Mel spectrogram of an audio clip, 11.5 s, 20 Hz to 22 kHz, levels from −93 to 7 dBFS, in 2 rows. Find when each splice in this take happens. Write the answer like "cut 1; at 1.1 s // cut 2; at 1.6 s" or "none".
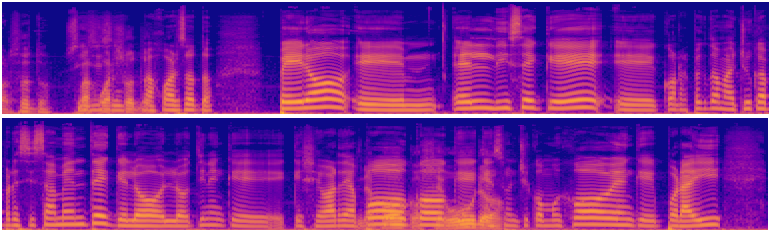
none

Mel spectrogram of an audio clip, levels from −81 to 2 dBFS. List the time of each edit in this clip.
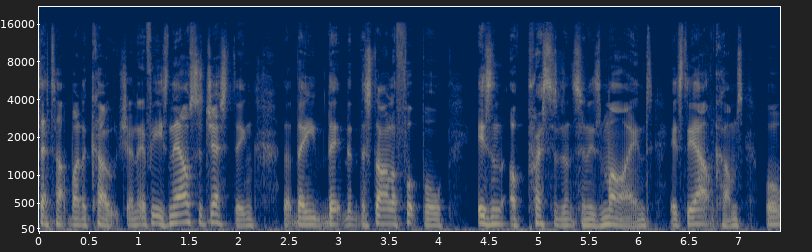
none

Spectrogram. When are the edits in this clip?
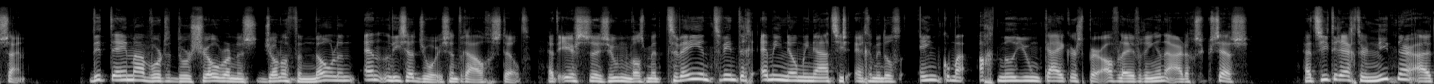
cut 1; at 3.6 s // cut 2; at 5.4 s

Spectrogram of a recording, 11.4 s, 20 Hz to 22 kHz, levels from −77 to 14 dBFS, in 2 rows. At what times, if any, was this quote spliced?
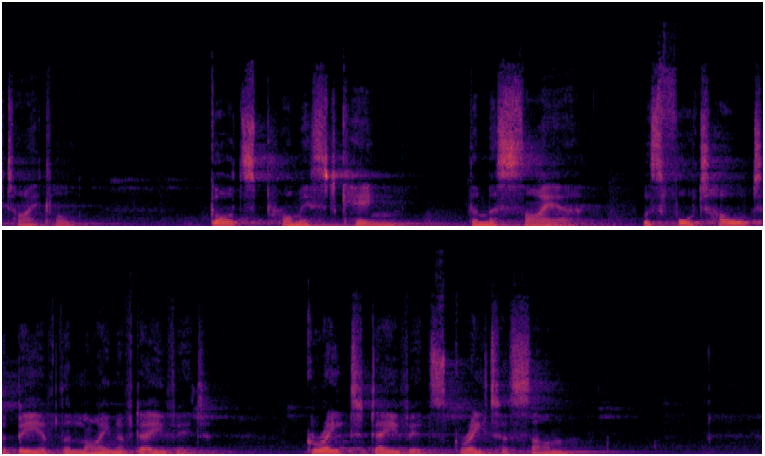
cut 1; at 4.8 s // cut 2; at 7.8 s

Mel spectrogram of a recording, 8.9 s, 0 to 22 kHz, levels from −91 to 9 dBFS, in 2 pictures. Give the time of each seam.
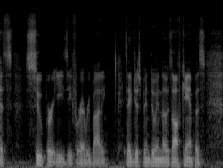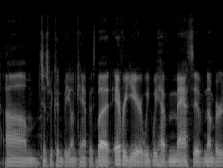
cut 1; at 2.5 s // cut 2; at 6.3 s // cut 3; at 7.5 s

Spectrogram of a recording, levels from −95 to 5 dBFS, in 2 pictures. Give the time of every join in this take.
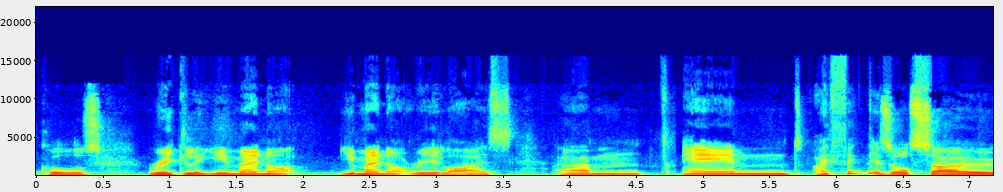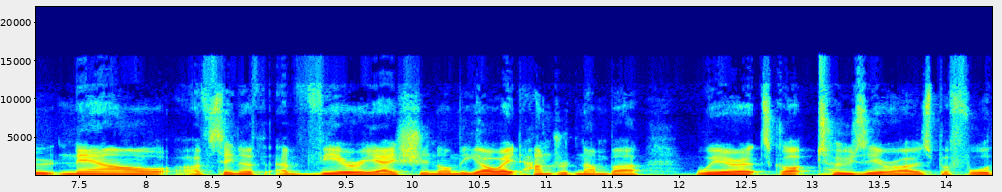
cut 1; at 4.8 s

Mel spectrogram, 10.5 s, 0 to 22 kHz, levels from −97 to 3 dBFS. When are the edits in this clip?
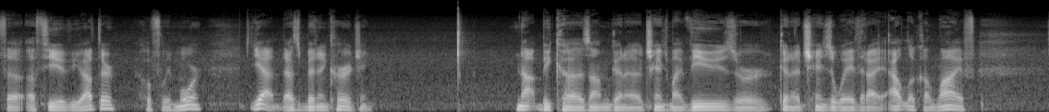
none

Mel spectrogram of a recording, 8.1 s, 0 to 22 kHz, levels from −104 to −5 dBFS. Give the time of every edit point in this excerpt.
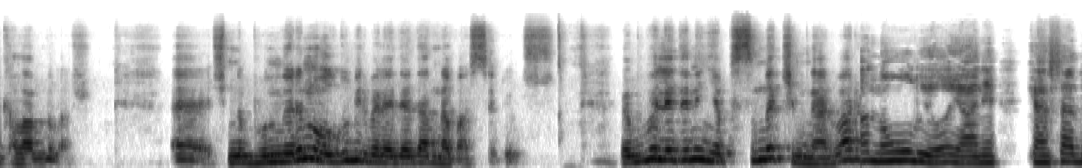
cut 1; at 6.5 s

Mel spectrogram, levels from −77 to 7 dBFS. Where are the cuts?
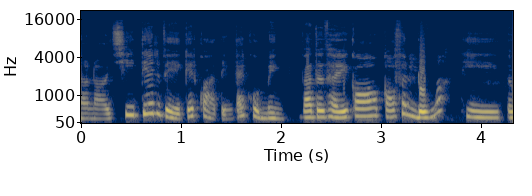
cut 1; at 2.1 s

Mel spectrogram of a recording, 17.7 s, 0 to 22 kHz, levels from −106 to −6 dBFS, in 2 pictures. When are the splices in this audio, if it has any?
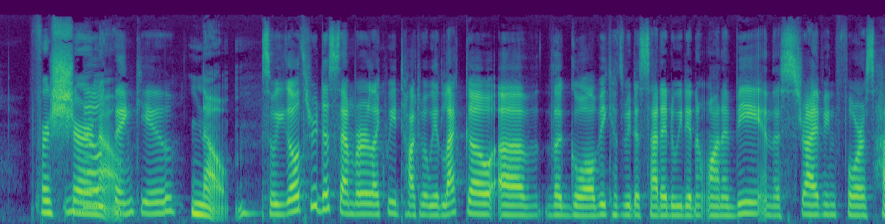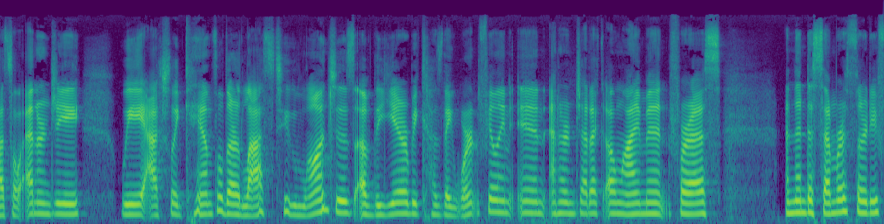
none

